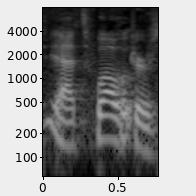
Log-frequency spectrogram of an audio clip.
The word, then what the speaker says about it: Wouters: Woters. Have I butchered your name, sir? Yes, that's I have correct. butchered your name? Could you correct me? You said it correct. Thank you. Woters? It's Wouters, actually.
